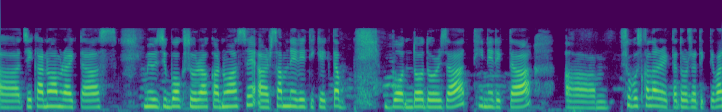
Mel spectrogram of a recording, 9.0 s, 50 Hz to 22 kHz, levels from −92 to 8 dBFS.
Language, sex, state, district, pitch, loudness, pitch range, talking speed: Bengali, female, Tripura, Unakoti, 250 Hz, -16 LUFS, 235-260 Hz, 160 wpm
